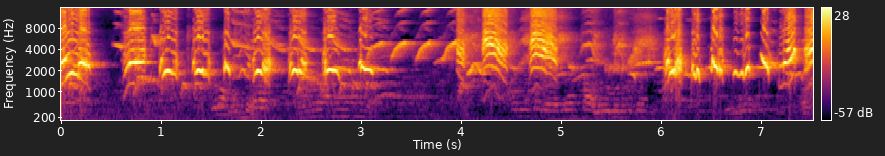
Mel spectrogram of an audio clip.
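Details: Caged greater green leafbird singing loudly to provoke a rival's aggression, a rich run of clear whistled and chattering notes around mid-high pitch, with rapid repeated squawky phrases and slurred upward sweeps.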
